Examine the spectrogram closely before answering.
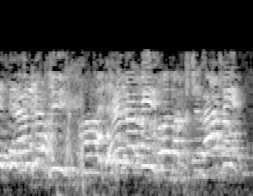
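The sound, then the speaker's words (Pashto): Children at play inside a women's prison, their many overlapping voices chattering, calling and laughing in a loud, continuous stream with no pauses. “تاسو د هغو ماشومانو غږ اورئ چې د بادام باغ په خزینه زندان کې ژوند کوي.”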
